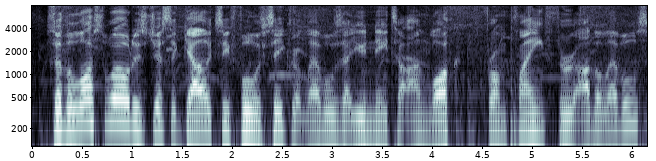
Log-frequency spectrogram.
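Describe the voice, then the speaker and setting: Noticeable background noise sits behind a man with a fairly high voice who talks at a fairly quick pace with ordinary pitch variation. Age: 20s. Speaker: gaming youtuber. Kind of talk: gameplay commentary. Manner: casual.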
